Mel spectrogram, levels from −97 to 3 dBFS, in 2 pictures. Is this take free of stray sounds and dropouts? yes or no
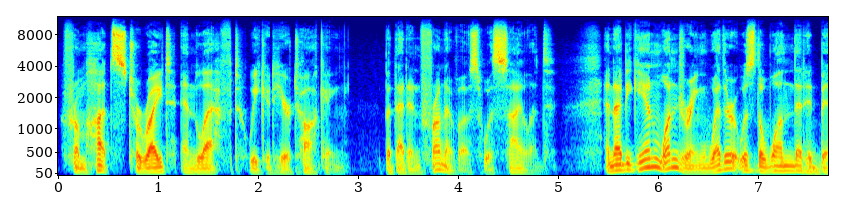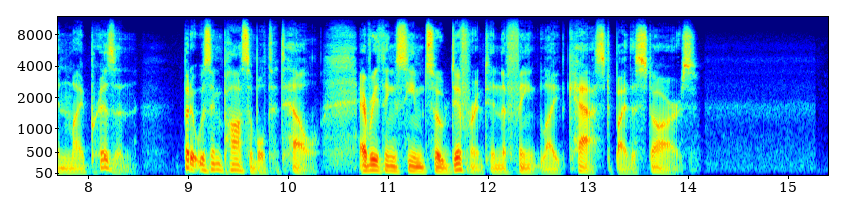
yes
